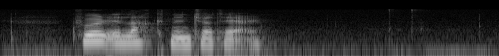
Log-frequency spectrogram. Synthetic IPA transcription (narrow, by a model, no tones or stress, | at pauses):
kʰvœːɹɛlaknɪnt͡ɕɑːt̪ʰɛ̰ːɹ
